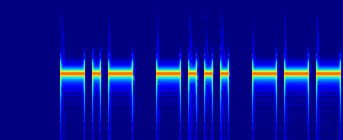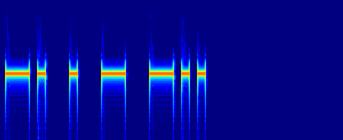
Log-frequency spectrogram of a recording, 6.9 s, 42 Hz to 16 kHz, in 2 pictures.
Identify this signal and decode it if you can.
Morse code, heard as a keyed tone, about 16 wpm, 700 Hz. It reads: KB9ETD
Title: USA Call Signs - 6 Characters - Repeated 3x - 15wpm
